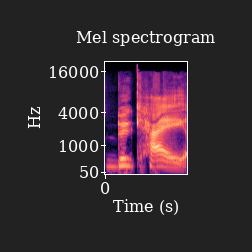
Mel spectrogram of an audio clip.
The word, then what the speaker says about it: Bucket: Hyacinth Bucket, pronounced bouquet, I understand, or that's how she pronounces it because she's all posh-like.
